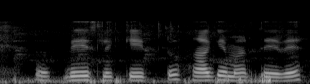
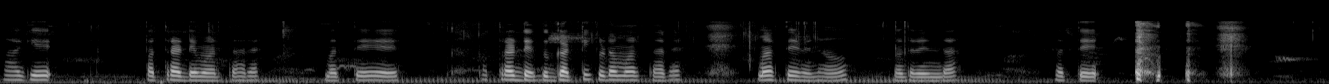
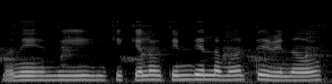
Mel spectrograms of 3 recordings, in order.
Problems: none marked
